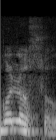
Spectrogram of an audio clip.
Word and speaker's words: goloso: Vamos con goloso. Goloso. Tiene la mayor fuerza de voz en la penúltima sílaba.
